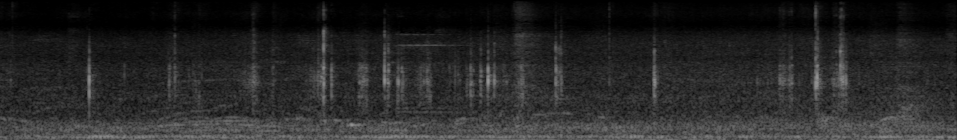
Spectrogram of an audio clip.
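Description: Irregular plastic clicks and taps from a suction-cup car phone holder being handled and worked on, over a steady low hum.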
